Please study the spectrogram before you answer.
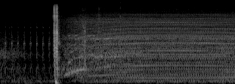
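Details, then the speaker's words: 1976 Dodge W600 Power Wagon sitting 20 years, in neutral; one clunk then the starter whirs freely without cranking; broken wires inside the starter solenoid stopped it throwing; needs a new solenoid; starter freewheeling. "But what was happening is the wires inside the solenoid, these little guys had broken off. So that's why it wouldn't throw anymore for me."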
